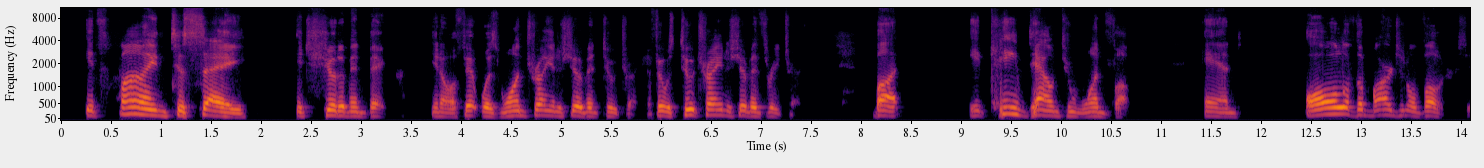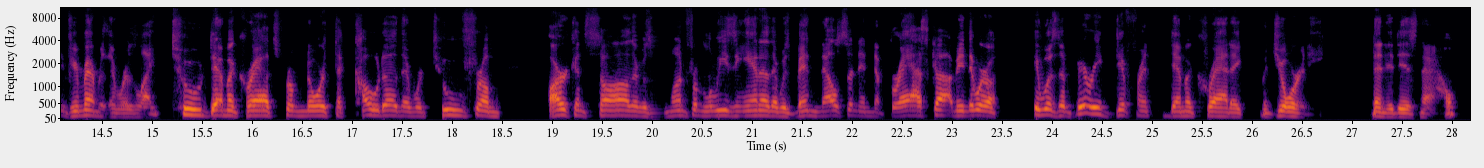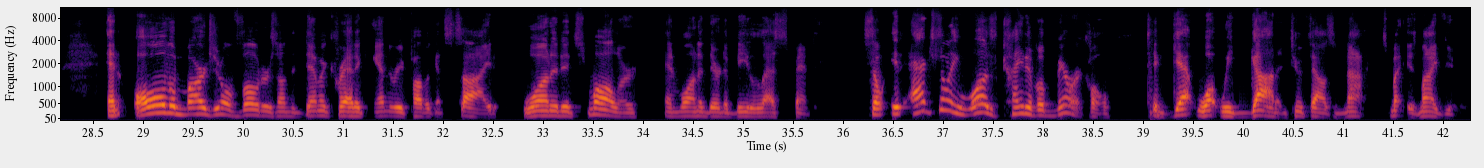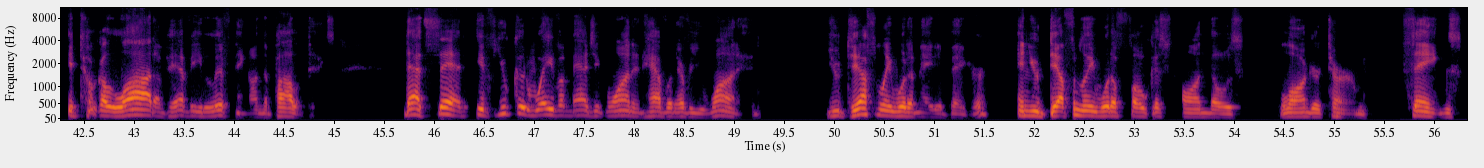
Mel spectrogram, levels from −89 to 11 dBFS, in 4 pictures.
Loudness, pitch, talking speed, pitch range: -27 LUFS, 140 Hz, 185 wpm, 130-165 Hz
